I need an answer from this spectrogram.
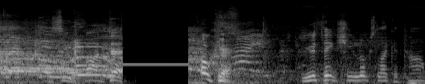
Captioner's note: beep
